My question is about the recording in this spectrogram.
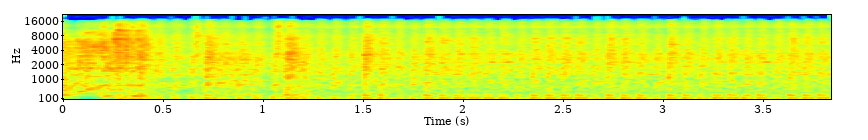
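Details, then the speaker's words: Craftsman LT1000 riding mower single-cylinder engine after carburettor needle and seat work, running without upper shroud and air filter: catches quickly, even steady putter with no misses or surging; normal idle. "But that sounds great so far."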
